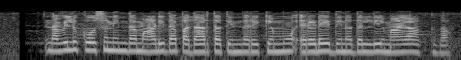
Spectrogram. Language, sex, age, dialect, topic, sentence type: Kannada, female, 18-24, Central, agriculture, statement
